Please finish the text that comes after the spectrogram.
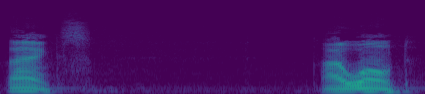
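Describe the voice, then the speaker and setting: A man's voice: mid-range voice, steady tone, very slow, no room sound, lo-fi sound. An actor playing a blunt, determined veteran spaceman in a 1950s radio drama. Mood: curt, determined. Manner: blunt, plainspoken. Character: impatient, determined veteran spaceman, male, plainspoken. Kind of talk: 1950s radio drama acting with first-person narration.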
